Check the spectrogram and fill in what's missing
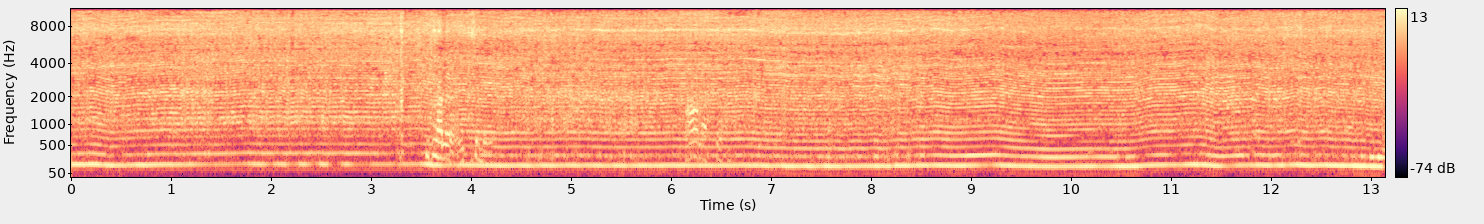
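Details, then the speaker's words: Loud steady buzzing drone shifting in pitch, talk in background: an oscillating cast saw cutting a modern plaster leg cast off a female patient; she reports it slightly scraping her skin. "ते machine स्किनसाठी घातक नव्हतं पण तरीसुद्धा ते machine पायाला लागून लागून स्किन माझी थोडीशी सोलवटत होती"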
